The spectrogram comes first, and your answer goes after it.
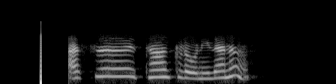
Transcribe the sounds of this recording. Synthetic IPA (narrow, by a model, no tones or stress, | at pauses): ɐst̪ʰãːklonid̪anaŋ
